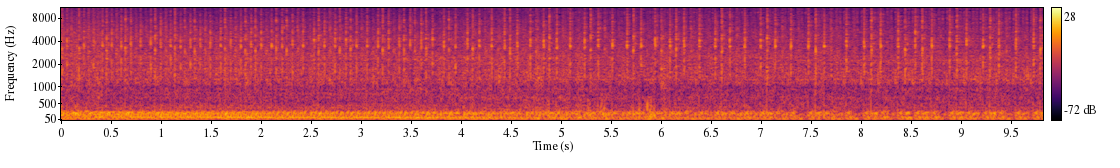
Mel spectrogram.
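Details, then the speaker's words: V-twin "little 81" idling slightly low after a clean-up and tune-up, loping with no ticking or rattle; owner says it sounds smooth and quiet: normal idle. "Sounds really good. Yeah, the smooth silk. Just shift smooth. Roll smooth. Quiet. That's what you want."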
